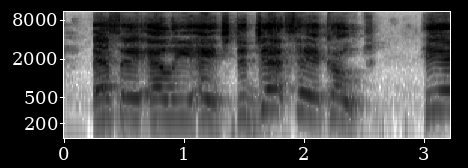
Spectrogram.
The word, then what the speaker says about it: Saleh: Saleh, Saleh.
